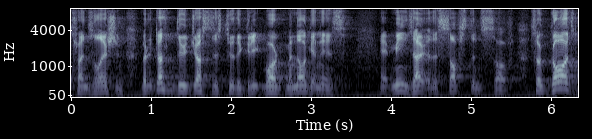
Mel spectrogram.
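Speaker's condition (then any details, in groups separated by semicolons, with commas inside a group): Cleft palate and cleft lip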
